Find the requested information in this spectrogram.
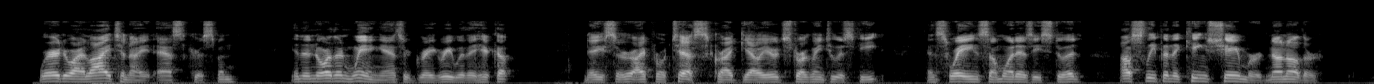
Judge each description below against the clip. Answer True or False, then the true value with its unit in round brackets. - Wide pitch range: False (3.5 semitones)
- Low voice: True (120 Hz)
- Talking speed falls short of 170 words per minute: False (180 wpm)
